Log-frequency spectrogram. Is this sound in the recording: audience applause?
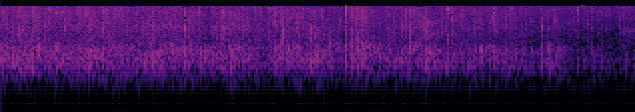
yes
